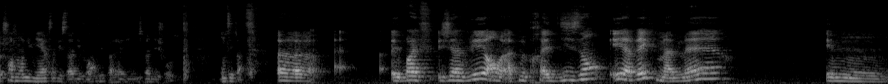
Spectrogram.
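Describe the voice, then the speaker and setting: A young woman telling funny childhood stories to her viewers, self-mocking, giggling and pausing on fillers. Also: fairly low pitch, reverberant. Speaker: YouTuber. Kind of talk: storytelling vlog.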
